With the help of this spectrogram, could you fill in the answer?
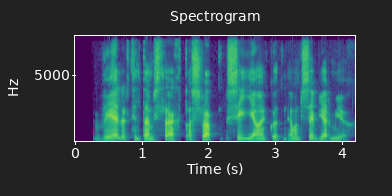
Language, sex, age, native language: Icelandic, male, 40-49, Icelandic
